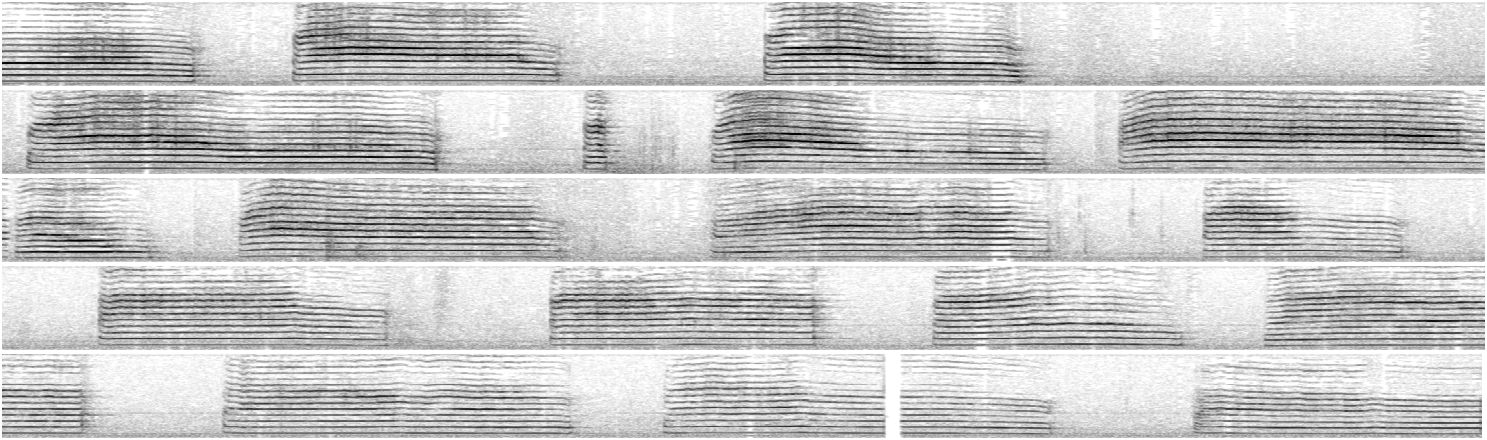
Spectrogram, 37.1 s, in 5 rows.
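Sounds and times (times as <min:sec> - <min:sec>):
cat meowing: 0:00.0 - 0:02.9, 0:03.8 - 0:05.2, 0:07.6 - 0:09.7, 0:10.3 - 0:17.7, 0:18.4 - 0:20.2, 0:20.8 - 0:21.9, 0:25.0 - 0:30.2, 0:30.8 - 0:35.0, 0:35.6 - 0:37.0.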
